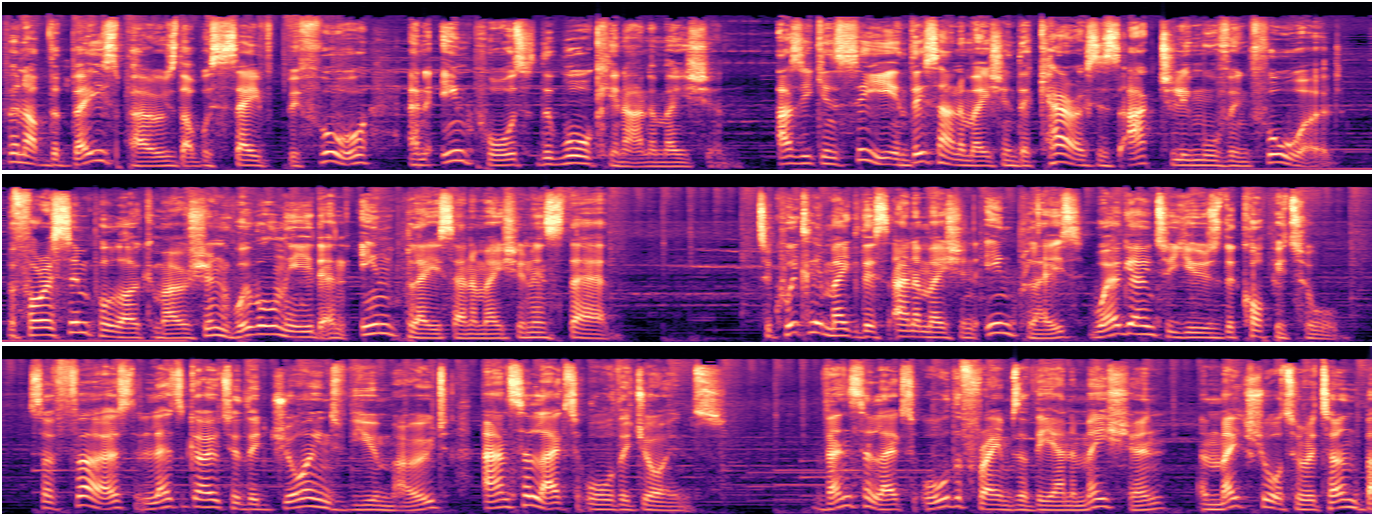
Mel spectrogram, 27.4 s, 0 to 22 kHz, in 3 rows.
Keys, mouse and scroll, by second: 1.6 click, 3.3-4.7 drag, 6.7-9.6 drag, 11.8 click.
